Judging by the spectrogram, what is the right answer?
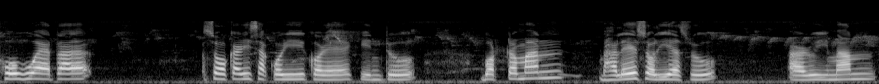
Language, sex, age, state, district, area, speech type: Assamese, female, 45-60, Assam, Nagaon, rural, spontaneous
